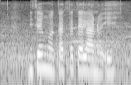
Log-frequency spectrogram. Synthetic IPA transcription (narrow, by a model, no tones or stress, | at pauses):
dit͡sʼeŋ̩wakʼatatɛlanɔʔɪ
